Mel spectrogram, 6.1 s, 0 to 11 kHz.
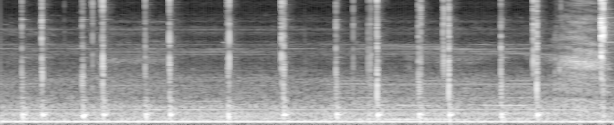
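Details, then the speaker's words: Bosch 3-channel ABS hydraulic unit from 1989 Mercedes 560SEL, bench test: normally-open solenoid valve closing and opening, sharp irregular clicks about two per second over low steady hum; operating normally. "These valves all three valves are open in normal condition. The only time when we close the valve, which would be this here,"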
